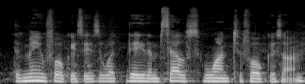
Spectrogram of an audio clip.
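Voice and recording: A woman's low-pitched voice, slightly mellow in tone, at a moderate pace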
